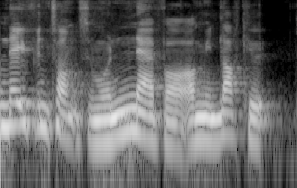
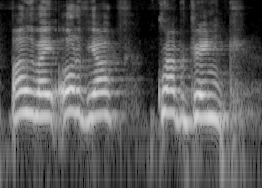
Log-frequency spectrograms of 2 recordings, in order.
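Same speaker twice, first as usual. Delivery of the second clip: much higher, giddy party call; excited birthday cheer; 10 semitones higher than usual. Real, not acted. Streamer rallying his chat to drink, excited and high. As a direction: whoop it up for the chat, tipsy and celebrating.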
